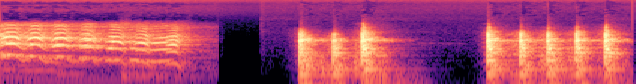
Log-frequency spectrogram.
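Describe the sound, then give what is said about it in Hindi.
A brief high giggle fades out, followed by loud knocking on a door: a quick set of three raps, a pause, then a faster run of five. Roli is arriving at the door, in the children's story Roli Poli. “अब ये दरवाजे पे कौन आ गया?”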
